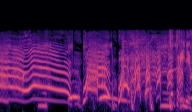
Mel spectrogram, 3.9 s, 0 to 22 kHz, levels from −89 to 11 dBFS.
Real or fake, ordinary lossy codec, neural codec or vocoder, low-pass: real; none; none; 7.2 kHz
